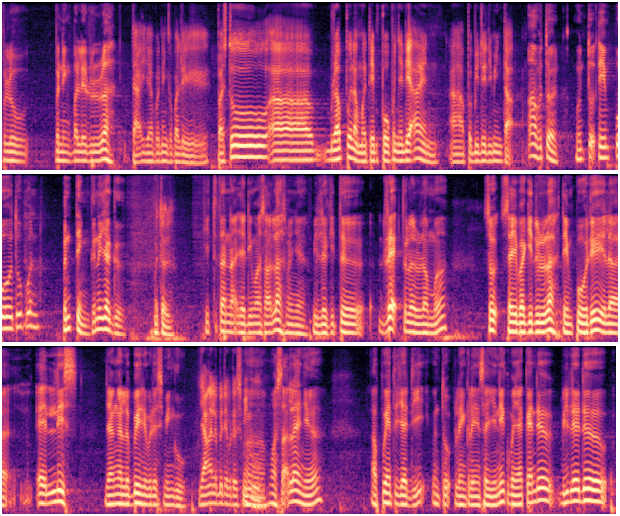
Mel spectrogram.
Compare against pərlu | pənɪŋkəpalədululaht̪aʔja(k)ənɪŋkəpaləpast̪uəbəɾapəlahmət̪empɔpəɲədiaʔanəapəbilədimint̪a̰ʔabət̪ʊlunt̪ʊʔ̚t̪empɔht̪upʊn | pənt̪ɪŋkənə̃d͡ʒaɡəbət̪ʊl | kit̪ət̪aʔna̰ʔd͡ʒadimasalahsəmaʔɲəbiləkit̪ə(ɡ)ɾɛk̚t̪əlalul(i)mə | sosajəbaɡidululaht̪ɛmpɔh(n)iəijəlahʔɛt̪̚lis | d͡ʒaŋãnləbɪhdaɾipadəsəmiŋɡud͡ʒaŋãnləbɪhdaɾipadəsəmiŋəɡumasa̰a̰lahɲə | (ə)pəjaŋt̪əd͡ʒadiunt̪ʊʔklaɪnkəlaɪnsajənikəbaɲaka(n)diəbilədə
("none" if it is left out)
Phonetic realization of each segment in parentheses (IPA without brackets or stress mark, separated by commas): p, d, a, d, a, n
